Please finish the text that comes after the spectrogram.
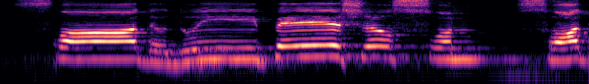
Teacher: জিহুবার গোড়া উপরের তালুর দিকে উঠাবে তাহলে সদ হরফটি পুর হয়ে যাবে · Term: মোটা হরফ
